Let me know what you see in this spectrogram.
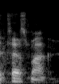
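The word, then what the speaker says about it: Teschmacher: I never know how to pronounce her last name. Yeah, Tessmacher.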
